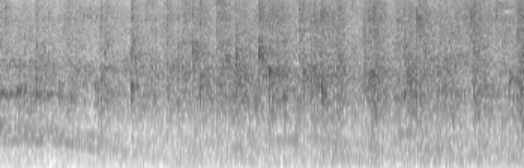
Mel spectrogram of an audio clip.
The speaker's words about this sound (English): Keep clapping, everyone. It'll help the folks on the radio.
